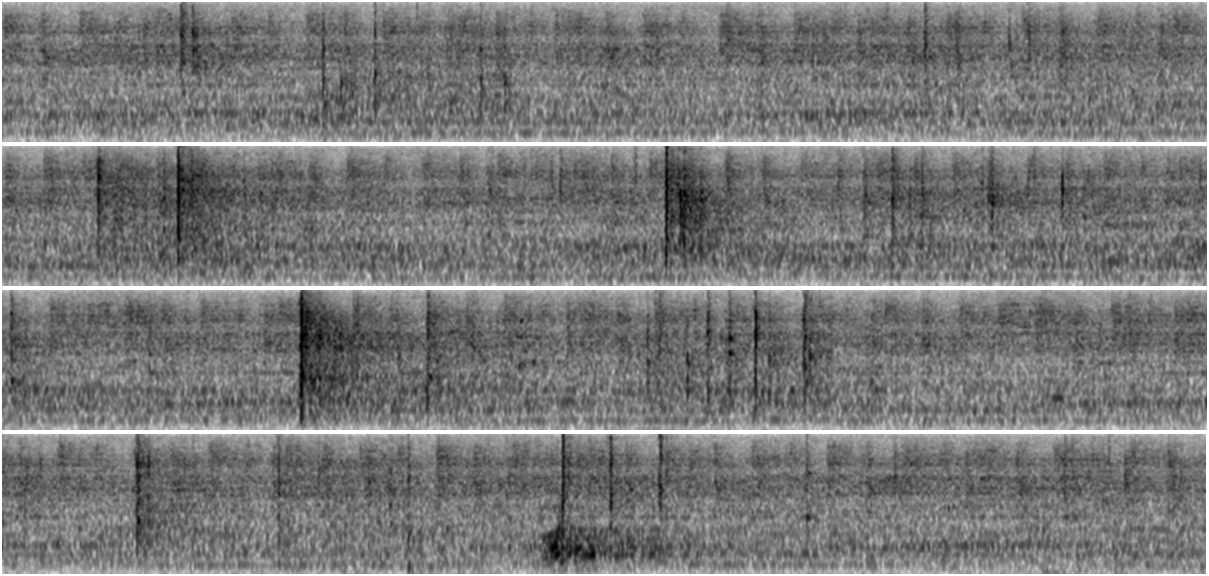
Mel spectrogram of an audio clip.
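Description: Badminton doubles rallies: sharp, scattered racket strikes on a shuttlecock, a few seconds apart, over a steady arena hum and a murmur of voices.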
